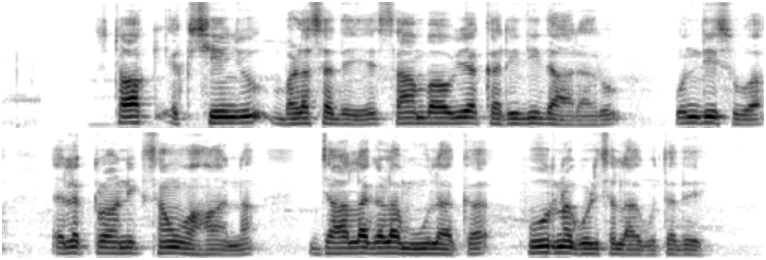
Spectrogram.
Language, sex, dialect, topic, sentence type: Kannada, male, Coastal/Dakshin, banking, statement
